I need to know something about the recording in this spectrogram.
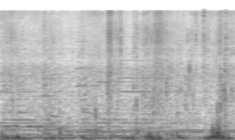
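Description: Footsteps on a dry-leaf-covered dirt trail, a thud about every half second, under background music with sustained tones.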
